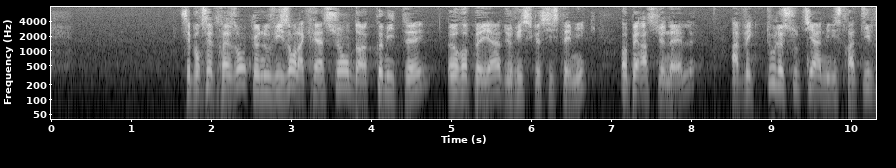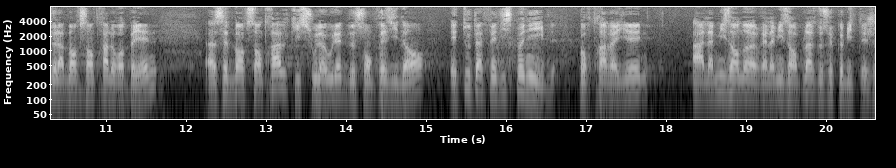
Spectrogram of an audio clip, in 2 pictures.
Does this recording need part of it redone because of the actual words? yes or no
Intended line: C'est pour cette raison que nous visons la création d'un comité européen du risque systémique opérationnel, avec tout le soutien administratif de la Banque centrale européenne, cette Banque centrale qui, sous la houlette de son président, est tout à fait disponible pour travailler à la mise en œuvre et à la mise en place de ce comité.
no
